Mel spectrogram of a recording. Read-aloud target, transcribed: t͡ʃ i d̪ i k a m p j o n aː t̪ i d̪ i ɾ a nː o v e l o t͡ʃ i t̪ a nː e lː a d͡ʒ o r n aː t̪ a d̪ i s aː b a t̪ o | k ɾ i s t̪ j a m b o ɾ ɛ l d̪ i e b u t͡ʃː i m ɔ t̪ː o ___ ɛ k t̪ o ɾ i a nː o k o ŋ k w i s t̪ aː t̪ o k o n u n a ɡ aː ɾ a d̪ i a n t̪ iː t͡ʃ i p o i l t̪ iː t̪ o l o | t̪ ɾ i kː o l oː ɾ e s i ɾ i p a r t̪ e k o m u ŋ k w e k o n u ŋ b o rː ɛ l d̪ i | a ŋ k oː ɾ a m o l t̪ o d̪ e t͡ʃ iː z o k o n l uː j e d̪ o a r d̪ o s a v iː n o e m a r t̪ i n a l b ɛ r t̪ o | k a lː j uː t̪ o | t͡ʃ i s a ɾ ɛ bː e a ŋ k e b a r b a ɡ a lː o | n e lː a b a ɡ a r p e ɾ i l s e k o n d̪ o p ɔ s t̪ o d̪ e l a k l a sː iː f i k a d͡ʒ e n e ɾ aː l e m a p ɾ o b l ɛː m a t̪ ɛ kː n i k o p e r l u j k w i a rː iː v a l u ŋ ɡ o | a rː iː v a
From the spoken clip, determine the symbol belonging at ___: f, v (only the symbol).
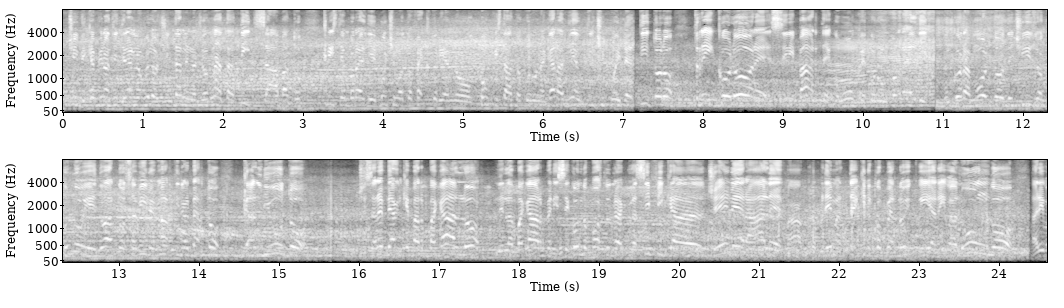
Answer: f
